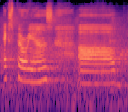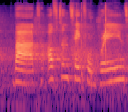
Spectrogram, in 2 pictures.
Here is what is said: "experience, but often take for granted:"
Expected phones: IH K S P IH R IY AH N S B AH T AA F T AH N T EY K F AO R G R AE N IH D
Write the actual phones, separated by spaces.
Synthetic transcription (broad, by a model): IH K S P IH R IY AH N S B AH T AA F T AH N T EY K F AO R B R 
